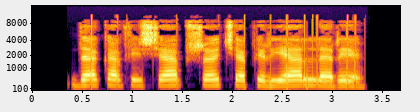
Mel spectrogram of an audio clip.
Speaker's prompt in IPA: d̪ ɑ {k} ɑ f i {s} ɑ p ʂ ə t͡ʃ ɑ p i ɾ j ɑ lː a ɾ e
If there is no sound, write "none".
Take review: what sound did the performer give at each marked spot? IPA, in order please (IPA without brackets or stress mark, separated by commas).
k, ʃ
